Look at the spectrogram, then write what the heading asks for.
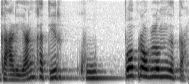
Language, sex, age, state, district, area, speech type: Goan Konkani, female, 30-45, Goa, Ponda, rural, spontaneous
